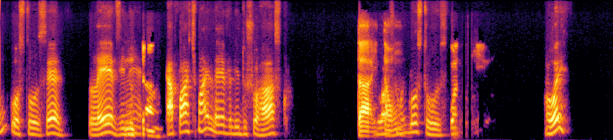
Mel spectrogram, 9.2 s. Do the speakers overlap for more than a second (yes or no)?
no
